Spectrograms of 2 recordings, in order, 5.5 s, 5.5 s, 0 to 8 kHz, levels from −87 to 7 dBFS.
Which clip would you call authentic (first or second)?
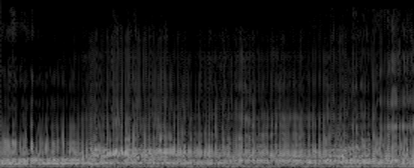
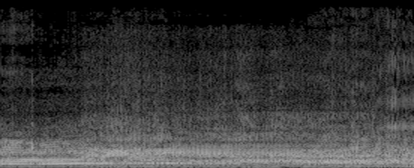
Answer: second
